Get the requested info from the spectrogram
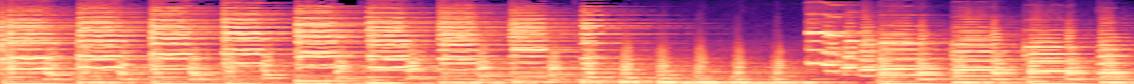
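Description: A cobla playing a sardana: shawms (tenoras and tibles), trumpets, trombone and double bass, with a steady pulse of about two beats a second. A little past the middle the upper melody drops away for about two seconds, leaving the low bass notes, then the full band comes back in.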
